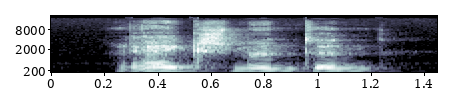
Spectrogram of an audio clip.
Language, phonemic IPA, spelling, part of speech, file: Dutch, /ˈrɛiksmʏntə(n)/, rijksmunten, noun, Nl-rijksmunten.ogg
- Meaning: plural of rijksmunt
